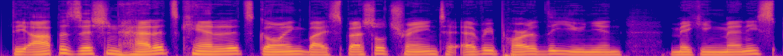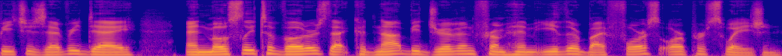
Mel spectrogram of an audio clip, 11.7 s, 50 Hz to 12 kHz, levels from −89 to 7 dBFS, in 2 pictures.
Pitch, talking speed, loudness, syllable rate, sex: 125 Hz, 185 wpm, -20 LUFS, 5.3 syllables/s, male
